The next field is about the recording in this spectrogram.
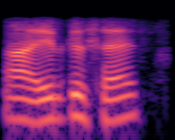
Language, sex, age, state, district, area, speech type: Tamil, male, 18-30, Tamil Nadu, Nagapattinam, rural, conversation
